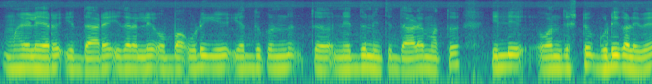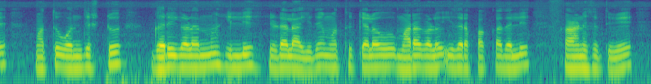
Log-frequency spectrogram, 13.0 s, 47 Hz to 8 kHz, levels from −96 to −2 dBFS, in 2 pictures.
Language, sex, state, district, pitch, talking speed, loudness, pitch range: Kannada, male, Karnataka, Koppal, 130 Hz, 100 wpm, -17 LUFS, 125-135 Hz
